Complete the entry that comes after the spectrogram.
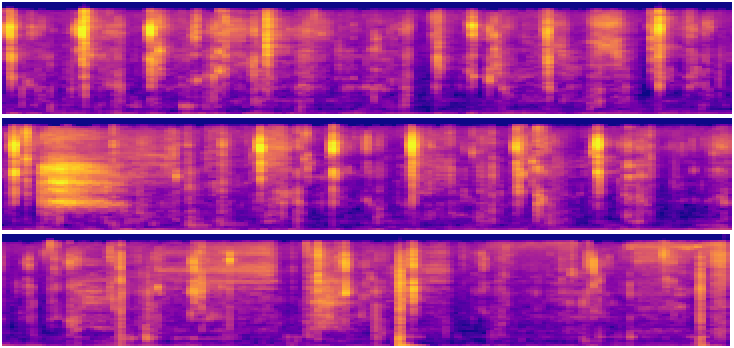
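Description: Close-up mouth sounds of people chewing and sucking on sour lemon wedges: many small wet clicks and smacks. A short louder hissing sound comes about four seconds in, and a single thump comes near the end.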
